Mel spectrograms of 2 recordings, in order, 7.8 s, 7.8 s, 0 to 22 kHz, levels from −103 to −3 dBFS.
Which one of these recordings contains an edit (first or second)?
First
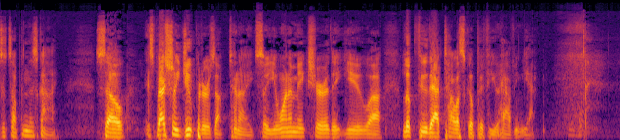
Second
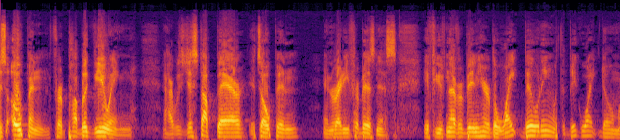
second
